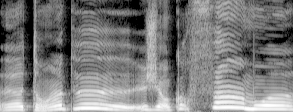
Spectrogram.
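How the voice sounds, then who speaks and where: Putting on a character voice, a woman speaks very slowly at a high pitch with very wide pitch swings. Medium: read story.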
